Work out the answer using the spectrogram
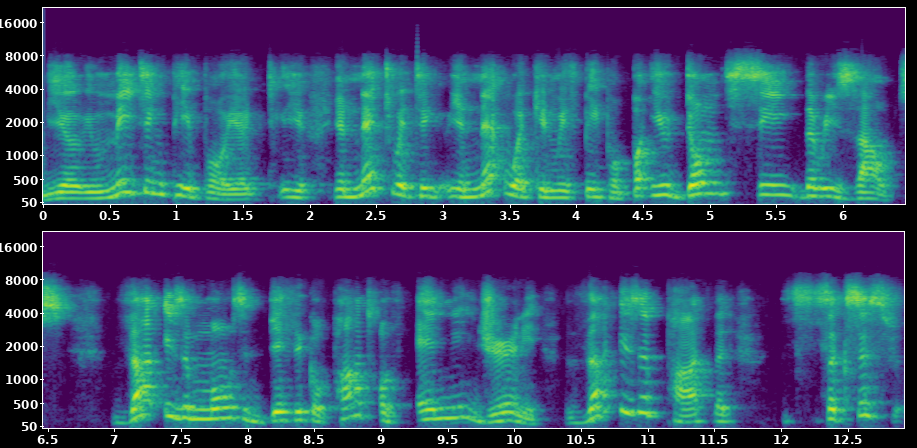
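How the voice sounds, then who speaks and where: Lively, emphatic male motivational speaker. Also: on the high side, dull audio. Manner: emphatic, repeats key phrases. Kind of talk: motivational talk.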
